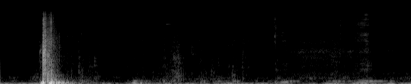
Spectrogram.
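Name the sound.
door opening and shutting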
